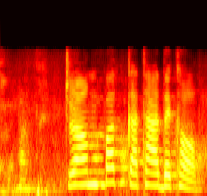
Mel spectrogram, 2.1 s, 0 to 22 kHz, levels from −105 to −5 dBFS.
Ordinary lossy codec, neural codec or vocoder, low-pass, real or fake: none; codec, 16 kHz, 2 kbps, X-Codec, HuBERT features, trained on LibriSpeech; none; fake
